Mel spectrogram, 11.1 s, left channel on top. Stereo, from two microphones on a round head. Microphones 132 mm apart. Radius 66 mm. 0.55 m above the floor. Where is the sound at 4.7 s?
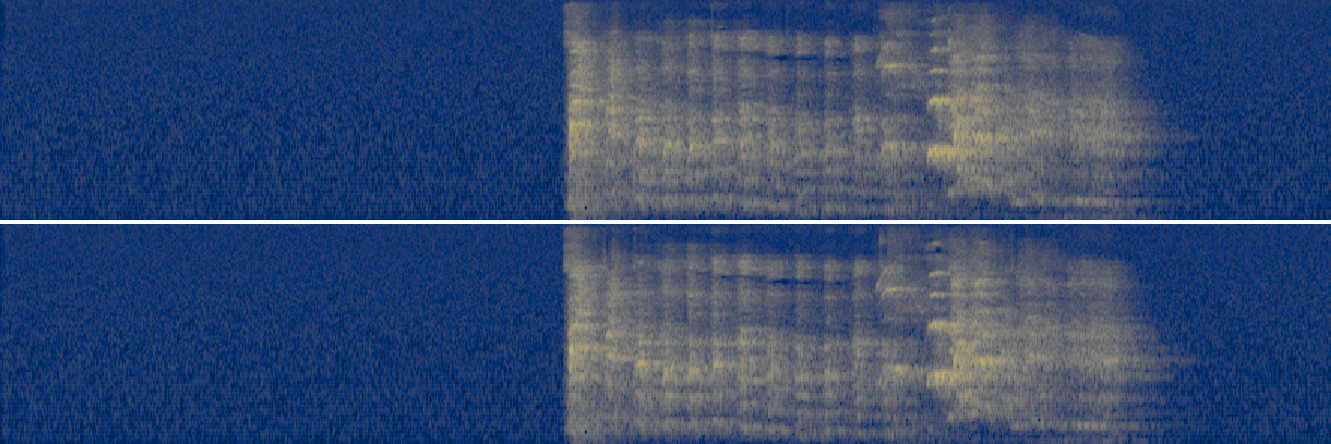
35° right (ahead or behind), 1.5 m; by 7.5 s 10° right (ahead or behind), 1.7 m.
